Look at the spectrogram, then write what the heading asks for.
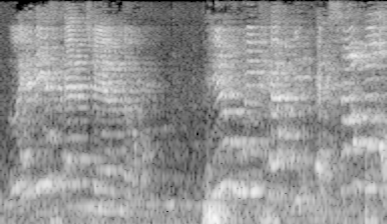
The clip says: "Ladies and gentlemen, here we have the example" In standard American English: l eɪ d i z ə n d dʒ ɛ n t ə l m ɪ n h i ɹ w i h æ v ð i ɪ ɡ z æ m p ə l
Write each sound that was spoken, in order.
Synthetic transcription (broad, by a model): l eɪ d i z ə n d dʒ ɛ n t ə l ɪ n h i ɹ w i h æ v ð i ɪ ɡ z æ m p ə l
